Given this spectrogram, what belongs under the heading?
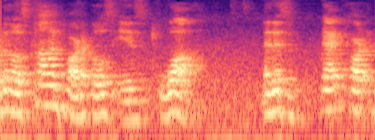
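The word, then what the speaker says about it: は: One of the most common particles is wah. Now this that part that haggana syllable is pronounced as wah in this case and a few other cases even though normally it's ha.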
